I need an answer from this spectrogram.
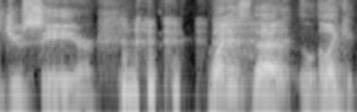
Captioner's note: laughing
